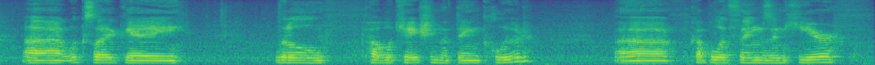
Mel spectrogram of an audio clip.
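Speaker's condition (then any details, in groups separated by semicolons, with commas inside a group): No condition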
